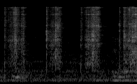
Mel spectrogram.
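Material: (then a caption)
Fried batter. Fried battered food crackles as it is pressed, producing bursts of high, dry crunching as a test of a good batter. The batter has fried up crisp and crunchy.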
